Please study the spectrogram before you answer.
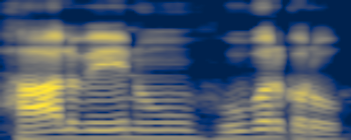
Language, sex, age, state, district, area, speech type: Punjabi, male, 30-45, Punjab, Shaheed Bhagat Singh Nagar, urban, read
